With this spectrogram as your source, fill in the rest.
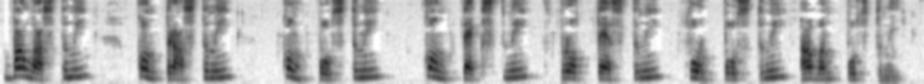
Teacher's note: в вимові Т не чується А на на письмі ми записуємо пишемо букву т баластний контрастний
